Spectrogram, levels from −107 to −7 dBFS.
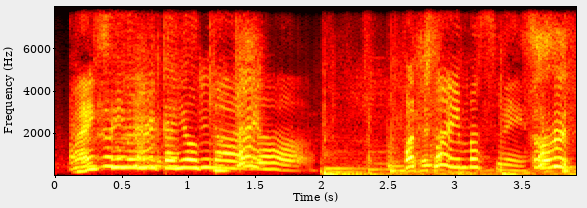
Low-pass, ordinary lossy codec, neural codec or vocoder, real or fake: none; none; codec, 16 kHz, 2 kbps, X-Codec, HuBERT features, trained on general audio; fake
